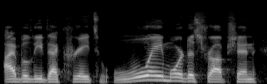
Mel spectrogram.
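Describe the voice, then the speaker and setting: A man's voice: medium pitch, expressive, unhurried, darkish tone, no echo, studio quality. A man hosting a podcast interview, earnest and opinionated as he lays out his views. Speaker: podcast host. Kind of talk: conversational interview.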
